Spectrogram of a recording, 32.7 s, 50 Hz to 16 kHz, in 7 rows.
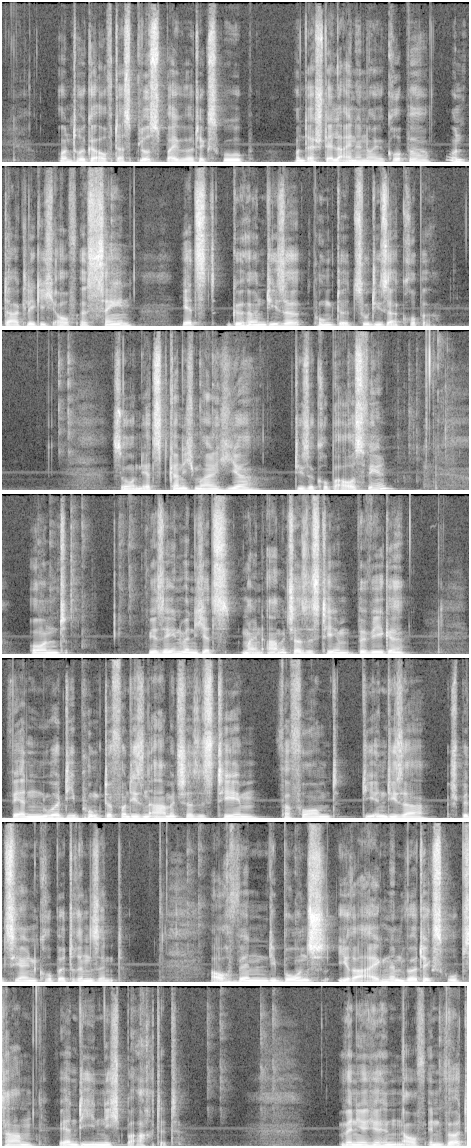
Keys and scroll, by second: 13.7 Tab, 16.6 g, 28.3 r.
